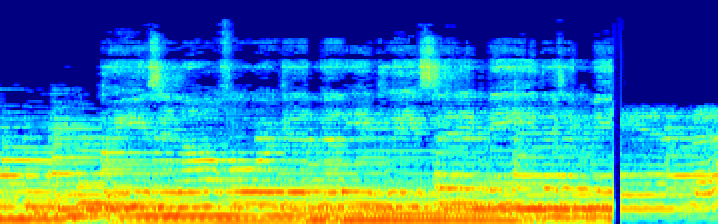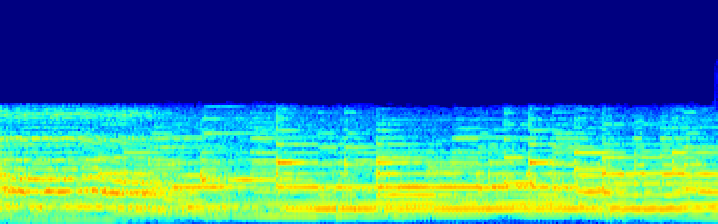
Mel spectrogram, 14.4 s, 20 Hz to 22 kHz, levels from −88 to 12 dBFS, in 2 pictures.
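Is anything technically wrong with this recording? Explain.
Yes, two kinds of fault are audible.

Frames out of order occur at 3.05–3.46 s, 5.41–5.72 s, 7.46–7.87 s, 10.34–10.72 s and 13.41–13.80 s. In each, two adjacent blocks of decoded audio were played in swapped order, so the later half comes first. Most blocks last about 186 ms; the one at 5.41 s is about 139 ms. Each sounds like a brief garbled flutter. The overall timing is unchanged.

From 6.13 s to the end, the input switched to a poorer device, likely a different microphone or a headset's call profile. An 80 ms silence marks the switch. After it, nothing is present above 3.8 kHz, so the sound turns dull and boxy. The level drops by roughly 10 dB, and a new noise floor appears about 30 dB below the signal.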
